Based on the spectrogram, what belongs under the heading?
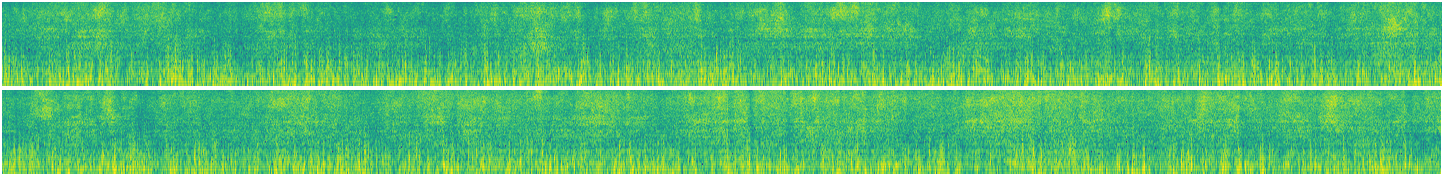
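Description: Steady running noise of a steam-hauled passenger train at speed, heard from an open carriage window with wind rushing past.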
